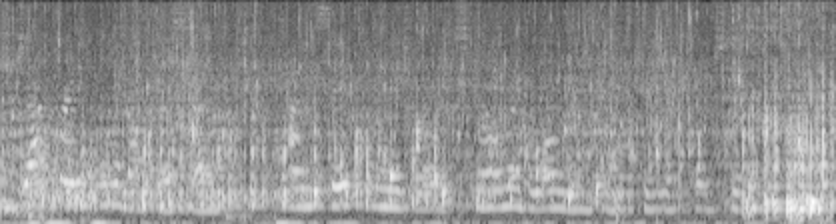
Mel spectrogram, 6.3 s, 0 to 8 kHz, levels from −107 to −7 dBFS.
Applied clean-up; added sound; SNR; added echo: none; Toilet flush / Gurgling; -5 dB; reverberation time 0.7 s.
